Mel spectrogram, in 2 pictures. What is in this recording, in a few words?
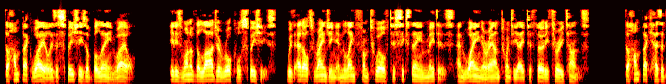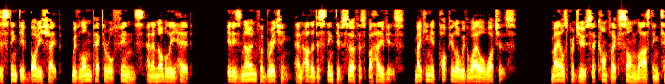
documentary example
